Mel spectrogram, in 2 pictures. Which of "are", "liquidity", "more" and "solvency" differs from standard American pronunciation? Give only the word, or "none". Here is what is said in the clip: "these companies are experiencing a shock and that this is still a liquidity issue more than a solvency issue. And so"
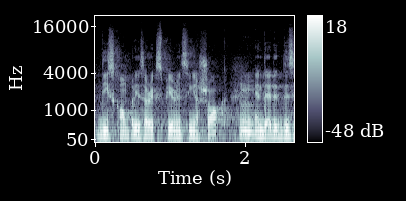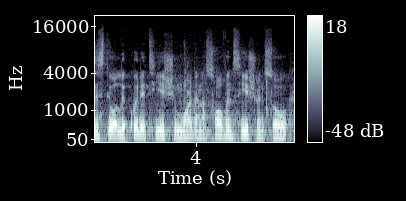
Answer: none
